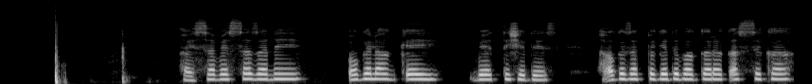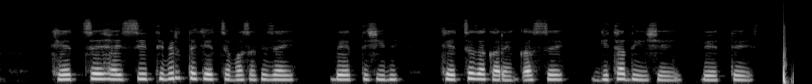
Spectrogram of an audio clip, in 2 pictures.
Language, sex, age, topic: Gamo, female, 18-24, government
